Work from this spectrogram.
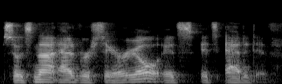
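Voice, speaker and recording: Low, bright-voiced man chatting casually. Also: normal speed, muffled recording. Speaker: podcast co-host. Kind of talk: casual chat about tabletop roleplaying.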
